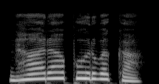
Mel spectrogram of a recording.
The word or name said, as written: ಧಾರಾಪೂರ್ವಕ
